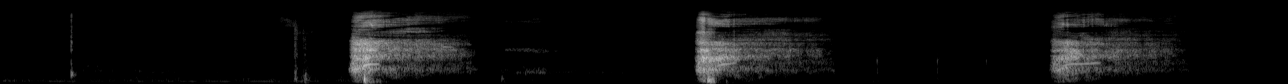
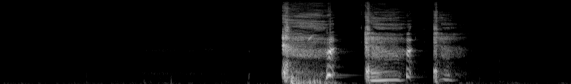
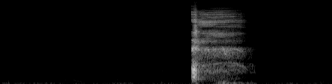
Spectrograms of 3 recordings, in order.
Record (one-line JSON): {"exhalation_length": "12.9 s", "exhalation_amplitude": 23092, "exhalation_signal_mean_std_ratio": 0.29, "three_cough_length": "5.7 s", "three_cough_amplitude": 32768, "three_cough_signal_mean_std_ratio": 0.29, "cough_length": "3.3 s", "cough_amplitude": 19925, "cough_signal_mean_std_ratio": 0.24, "survey_phase": "beta (2021-08-13 to 2022-03-07)", "age": "18-44", "gender": "Female", "wearing_mask": "No", "symptom_cough_any": true, "symptom_runny_or_blocked_nose": true, "symptom_shortness_of_breath": true, "symptom_sore_throat": true, "symptom_fatigue": true, "symptom_headache": true, "smoker_status": "Current smoker (e-cigarettes or vapes only)", "respiratory_condition_asthma": false, "respiratory_condition_other": false, "recruitment_source": "Test and Trace", "submission_delay": "2 days", "covid_test_result": "Positive", "covid_test_method": "RT-qPCR", "covid_ct_value": 28.1, "covid_ct_gene": "ORF1ab gene"}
